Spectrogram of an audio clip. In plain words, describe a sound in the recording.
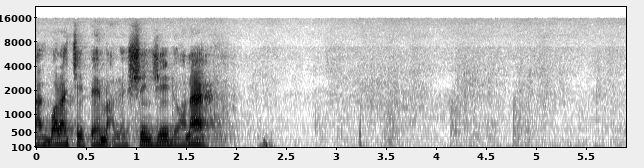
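Footsteps tap on a tiled floor.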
